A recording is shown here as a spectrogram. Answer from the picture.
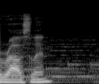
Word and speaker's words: Rosaline: said rouslin he said let's call her rosin that's how you pronounce the name Rosaline in the East melor said in any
